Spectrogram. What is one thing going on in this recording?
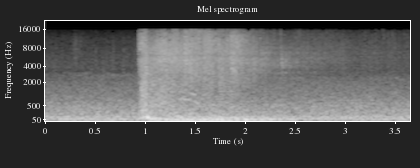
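A whirling magic blast roars and fades.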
